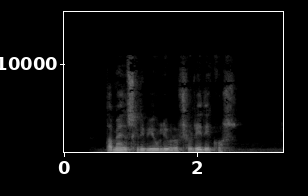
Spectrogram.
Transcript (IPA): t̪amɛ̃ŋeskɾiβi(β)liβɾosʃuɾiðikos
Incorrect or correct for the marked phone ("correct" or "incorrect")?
incorrect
